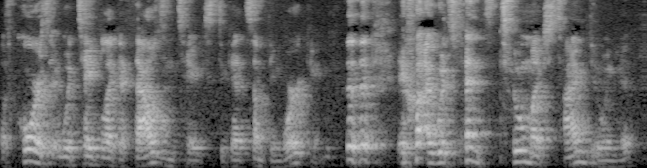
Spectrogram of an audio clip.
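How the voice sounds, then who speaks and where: A man's voice: on the high side, sing-song, normal speed, darkish tone. A man in his thirties talking loosely and candidly as a podcast guest, chuckling between thoughts. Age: 30s. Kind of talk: casual interview chat. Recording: roomy echo, mic at a distance.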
